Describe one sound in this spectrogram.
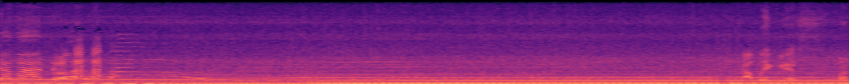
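A boat engine drones steadily and close.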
